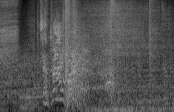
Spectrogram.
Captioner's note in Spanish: Disparo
